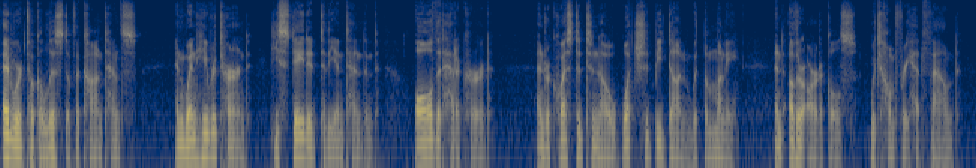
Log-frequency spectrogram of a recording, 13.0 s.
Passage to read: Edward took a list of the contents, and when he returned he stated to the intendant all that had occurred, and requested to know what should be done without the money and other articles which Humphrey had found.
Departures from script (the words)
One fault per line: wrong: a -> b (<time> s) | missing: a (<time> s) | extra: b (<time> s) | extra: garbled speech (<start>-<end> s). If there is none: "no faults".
wrong: without -> with (9.2 s)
